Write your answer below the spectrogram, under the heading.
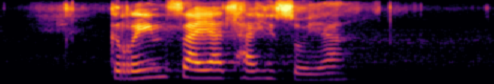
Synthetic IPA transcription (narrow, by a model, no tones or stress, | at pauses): ɡ̥ren̩sajat͡ɬʰahisɔja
